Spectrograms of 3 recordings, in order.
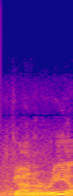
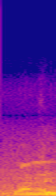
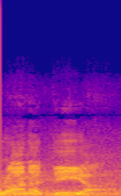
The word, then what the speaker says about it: granadilla: Granadilla. Gonorrhea. I've never heard of these. Granadilla. Gana- Granadilla. Not gonorrhea. Granadilla. Granadilla. I mispronounced that word, Italia?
